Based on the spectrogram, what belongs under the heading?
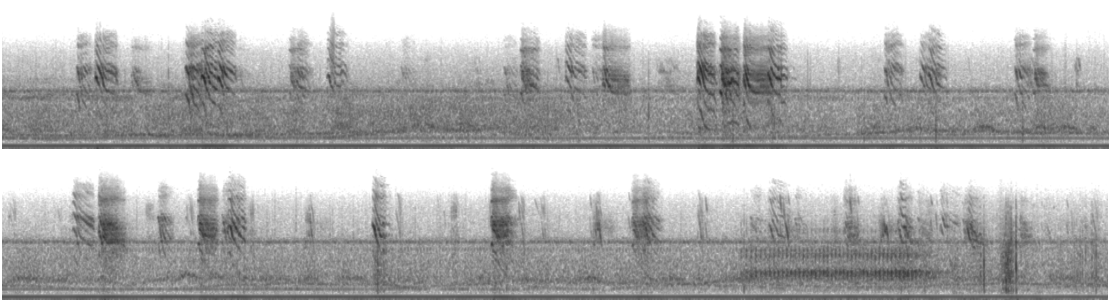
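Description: Birds calling again and again in short, irregularly spaced calls, over a steady low hum.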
